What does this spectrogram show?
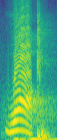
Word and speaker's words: walk: Ini walk. Yang berikutnya talk. Ininya cough. Tidak ada bunyi L.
